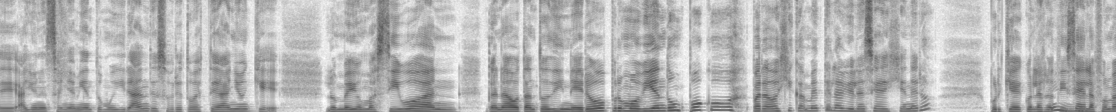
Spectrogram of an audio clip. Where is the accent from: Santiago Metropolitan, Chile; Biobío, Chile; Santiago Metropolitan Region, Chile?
Biobío, Chile; Concepción; Sí, yo soy periodista, soy de Concepción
